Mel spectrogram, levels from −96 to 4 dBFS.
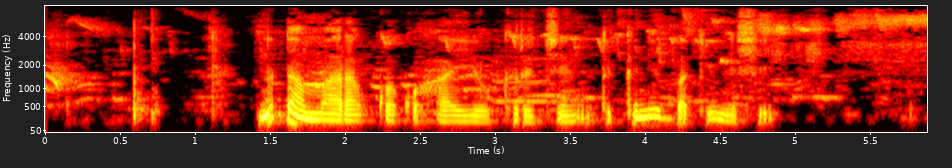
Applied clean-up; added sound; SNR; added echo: none; none; none; none.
